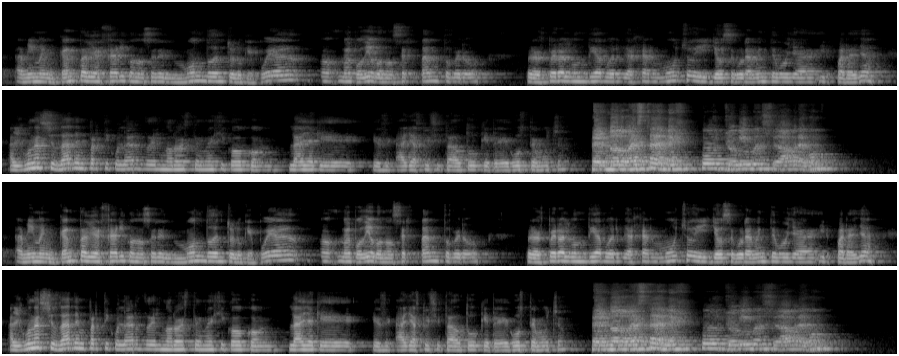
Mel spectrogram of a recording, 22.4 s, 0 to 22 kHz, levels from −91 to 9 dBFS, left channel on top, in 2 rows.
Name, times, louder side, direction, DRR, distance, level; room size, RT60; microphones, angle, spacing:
voice 1, 0.2-3.7 4.0-6.0 6.6-10.9 11.3-15.6 15.8-18.3, right 2 dB, 30° right, 10 dB, 0.4 m, -30 dB
voice 2, 18.6-21.5, left 1 dB, 25° left, -2 dB, 2.5 m, -28 dB
9.9 x 7.6 x 4.3 m, 0.75 s
head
